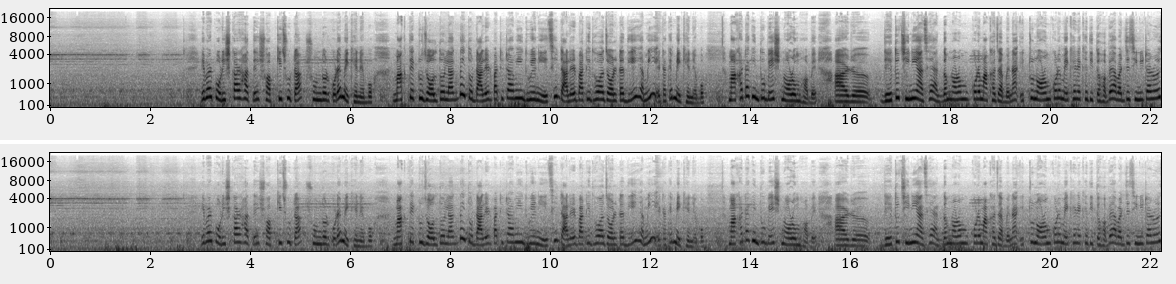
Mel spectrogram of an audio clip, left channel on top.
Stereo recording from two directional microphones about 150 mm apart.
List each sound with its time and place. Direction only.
3.0 s a woman's voice: 45° left (ahead or behind)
